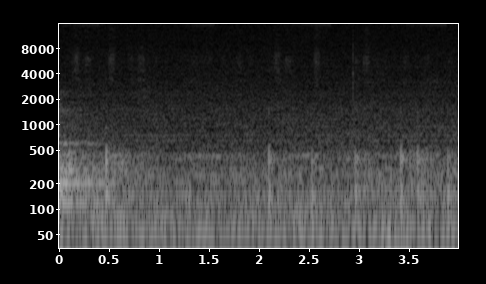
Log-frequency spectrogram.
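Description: Chalk or a marker scratches on a board in a chemistry class on naming coordination compounds, with faint repeated strokes and taps over a few seconds under a quiet room tone.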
